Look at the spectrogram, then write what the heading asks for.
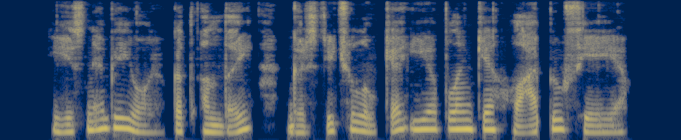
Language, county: Lithuanian, Kaunas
